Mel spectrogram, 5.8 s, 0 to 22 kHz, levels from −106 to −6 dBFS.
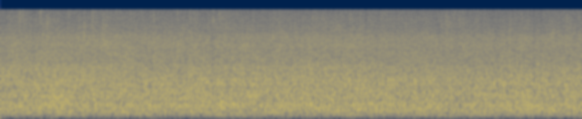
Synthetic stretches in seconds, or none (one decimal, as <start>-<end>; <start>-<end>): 0.0-1.4; 3.9-4.7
